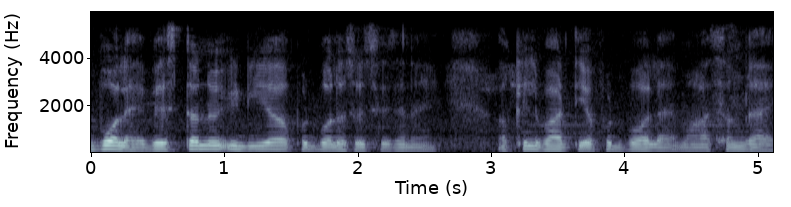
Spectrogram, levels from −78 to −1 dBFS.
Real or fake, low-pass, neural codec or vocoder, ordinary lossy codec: real; 5.4 kHz; none; none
